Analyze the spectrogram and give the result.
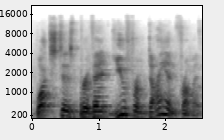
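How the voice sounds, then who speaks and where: A scheming seventeen-year-old farm boy bargains with slow, sly questions, as a man voices him in a joke. The voice is a little high and sounds through a roomy echo. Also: big pitch swings, a little mellow.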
